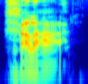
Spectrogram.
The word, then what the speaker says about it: challah: This is a Yiddish word. They spell it K-H-A-L-E from the Hebrew H-A-L-L-A-H. Challah.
